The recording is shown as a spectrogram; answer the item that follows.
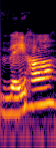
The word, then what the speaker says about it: Veja: Next up, I think you pronounce this brand Veja.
